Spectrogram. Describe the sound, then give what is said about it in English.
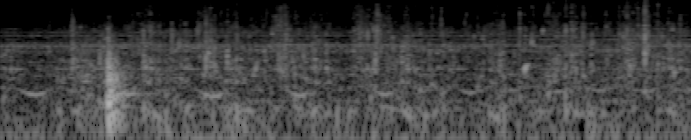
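Surface water being pumped out from around groundwater sampling wells, trickling and splashing steadily, with a sharper splash early on and a continuous wet, gurgling texture throughout. “we need to first pump out the surface water from around them.”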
